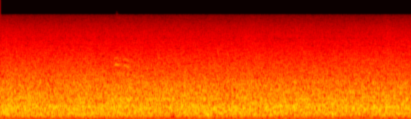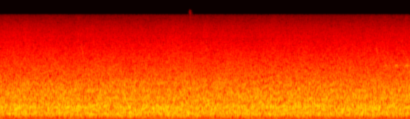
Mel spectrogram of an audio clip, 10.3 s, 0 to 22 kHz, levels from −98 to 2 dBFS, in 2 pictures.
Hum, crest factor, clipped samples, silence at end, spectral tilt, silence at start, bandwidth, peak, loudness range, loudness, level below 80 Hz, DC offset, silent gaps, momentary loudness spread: none; 14 dB; under 0.1%; 0 s; -5.5 dB/octave; 0 s; 13 kHz; -16 dBFS; 0 LU; -29 LUFS; -54 dBFS; 0.2%; none; 1 LU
